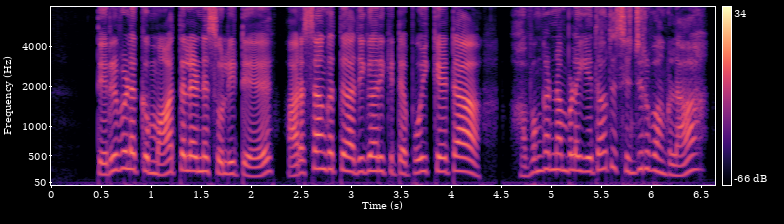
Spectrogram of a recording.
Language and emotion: Tamil, fearful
